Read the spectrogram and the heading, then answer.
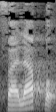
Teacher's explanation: So that qaf, you should do qalqala on the qaf. Qalqala is where you bring this echo sound, it's like a knocking sound.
